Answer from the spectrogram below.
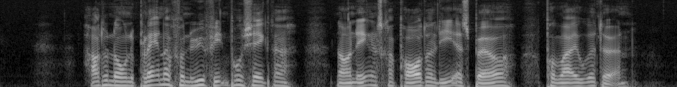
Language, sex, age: Danish, male, 57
